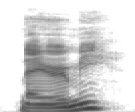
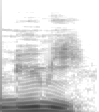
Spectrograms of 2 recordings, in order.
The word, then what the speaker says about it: Noomi: Naomi? – Yeah. – There's no A. I call it Noomi. – What? No A. What is it? N-O-M-I? – N-O-O-M-I.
